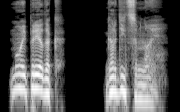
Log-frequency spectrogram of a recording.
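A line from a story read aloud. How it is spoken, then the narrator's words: Dying man's rasp. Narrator (Russian): прохрипел умирающий Влад Громов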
